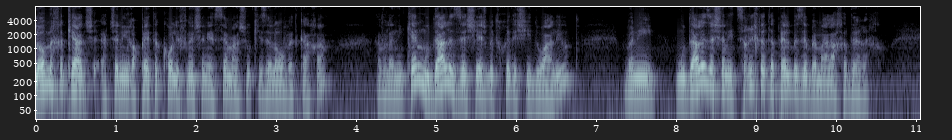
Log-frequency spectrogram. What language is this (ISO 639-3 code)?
heb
